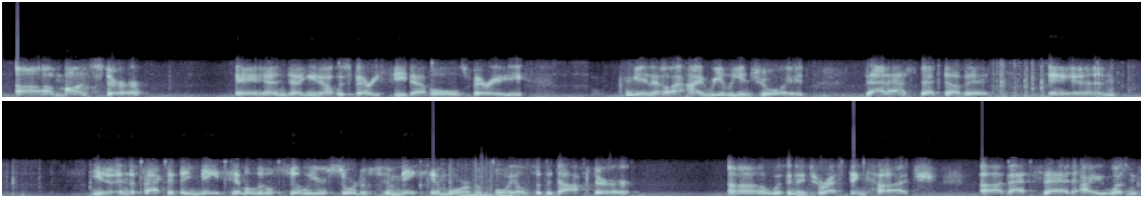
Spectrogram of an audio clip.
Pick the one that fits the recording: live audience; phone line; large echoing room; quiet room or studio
phone line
